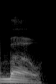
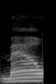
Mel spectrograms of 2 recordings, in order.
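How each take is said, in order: First: The vowel sounds like 'oh' in go. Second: The vowel sounds like 'ow' in cow. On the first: "Is it Mao or Mo?" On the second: "Is it Mao or Mo?"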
